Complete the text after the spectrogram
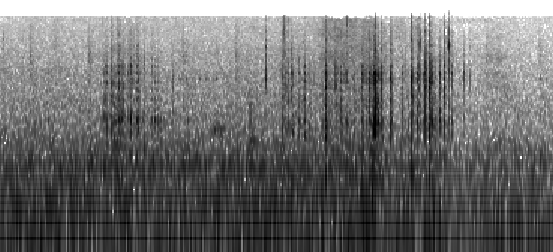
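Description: A plastic disc case rattles and clicks as a hand handles it.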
